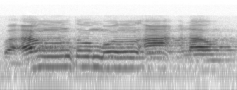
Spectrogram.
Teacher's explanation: Nun mati berjumpa dengan ta dibaca ikhfa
